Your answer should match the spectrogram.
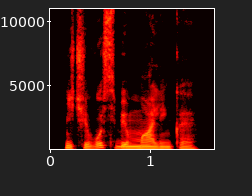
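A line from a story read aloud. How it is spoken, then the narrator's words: Grumbling. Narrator (Russian): ворчал Патрик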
